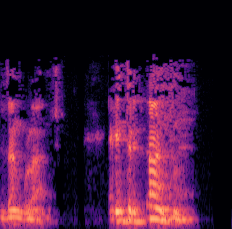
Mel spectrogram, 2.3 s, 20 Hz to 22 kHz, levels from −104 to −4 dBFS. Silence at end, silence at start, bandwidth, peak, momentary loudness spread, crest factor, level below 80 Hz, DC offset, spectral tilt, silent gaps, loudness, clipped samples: 0.4 s; 0 s; 7.8 kHz; -10 dBFS; 14 LU; 18 dB; -62 dBFS; under 0.1%; -5.5 dB/octave; none; -26 LUFS; under 0.1%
